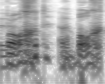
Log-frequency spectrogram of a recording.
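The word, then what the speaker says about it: Börte: Bort c'est exactement comme ça que ça se prononce.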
